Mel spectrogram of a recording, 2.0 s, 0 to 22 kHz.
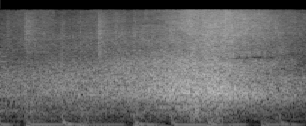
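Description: Background music under a hiss that swells to a peak about a second and a half in and then fades: the Mercedes-Benz GLC 300d Coupe's tyre and wind noise as it drives past.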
